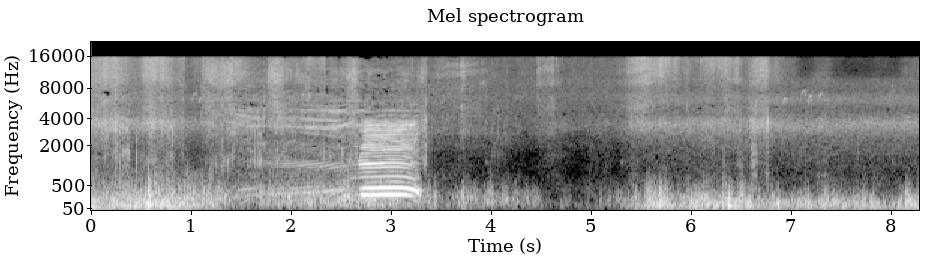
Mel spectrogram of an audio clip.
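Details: Three-month-old heifer calf named Lucky, recovering from a broken leg in a splint, in a pen at home: one loud harmonic moo under a second long, slightly falling, amid rustling and handling noise.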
